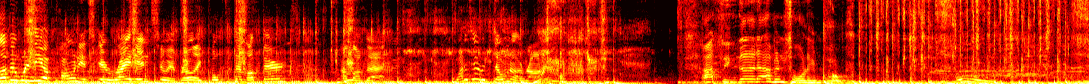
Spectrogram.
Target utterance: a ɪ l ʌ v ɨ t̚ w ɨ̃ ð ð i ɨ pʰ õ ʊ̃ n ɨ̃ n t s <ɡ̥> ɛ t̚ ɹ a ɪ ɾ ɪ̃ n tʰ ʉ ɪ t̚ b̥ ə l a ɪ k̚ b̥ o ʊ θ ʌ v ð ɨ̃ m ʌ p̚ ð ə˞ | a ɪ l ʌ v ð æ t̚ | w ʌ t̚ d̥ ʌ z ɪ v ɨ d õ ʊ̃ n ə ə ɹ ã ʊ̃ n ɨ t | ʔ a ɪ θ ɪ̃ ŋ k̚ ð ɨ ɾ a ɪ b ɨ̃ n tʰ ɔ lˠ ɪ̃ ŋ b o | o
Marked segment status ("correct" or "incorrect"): correct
